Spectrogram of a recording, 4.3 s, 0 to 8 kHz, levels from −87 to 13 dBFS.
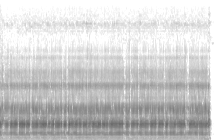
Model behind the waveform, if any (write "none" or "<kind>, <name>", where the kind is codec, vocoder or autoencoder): vocoder, HiFi-GAN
